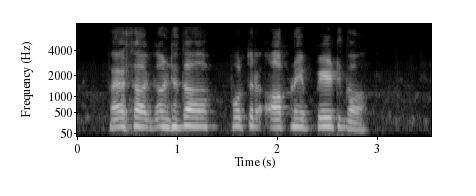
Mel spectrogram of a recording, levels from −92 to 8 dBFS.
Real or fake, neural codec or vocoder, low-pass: fake; codec, 16 kHz, 4 kbps, X-Codec, HuBERT features, trained on LibriSpeech; 7.2 kHz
